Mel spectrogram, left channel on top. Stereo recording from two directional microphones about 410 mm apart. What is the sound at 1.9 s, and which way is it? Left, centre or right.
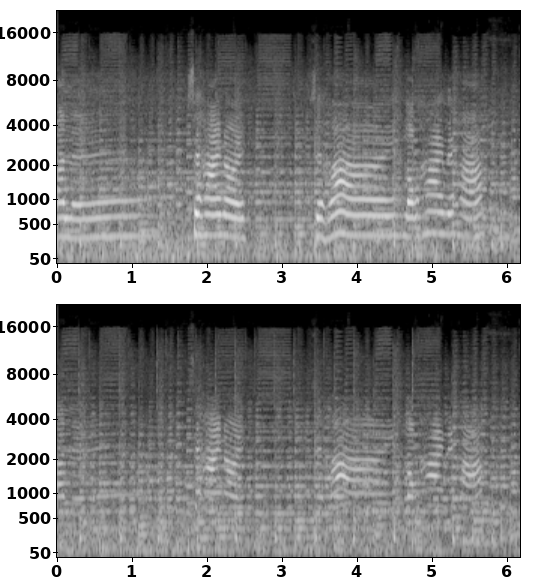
Speech, centre.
